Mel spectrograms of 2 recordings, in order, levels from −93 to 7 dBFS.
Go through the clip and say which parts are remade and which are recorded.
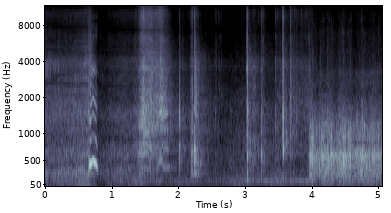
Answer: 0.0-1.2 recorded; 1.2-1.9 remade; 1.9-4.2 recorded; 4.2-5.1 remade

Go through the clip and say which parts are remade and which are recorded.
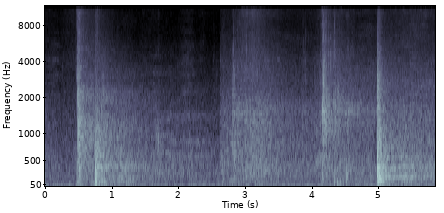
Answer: 0.0-5.9 recorded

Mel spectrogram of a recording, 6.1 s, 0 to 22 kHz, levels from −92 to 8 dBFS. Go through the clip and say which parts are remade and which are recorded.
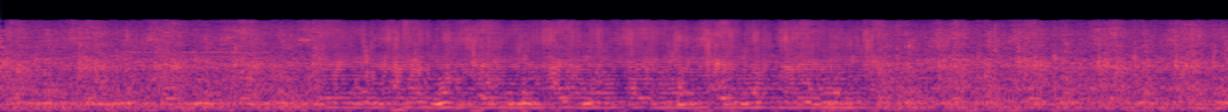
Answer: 0.0-1.6 recorded; 1.6-4.4 remade; 4.4-6.1 recorded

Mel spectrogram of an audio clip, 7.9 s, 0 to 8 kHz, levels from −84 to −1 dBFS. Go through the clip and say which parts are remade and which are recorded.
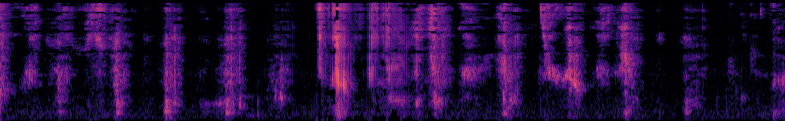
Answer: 0.0-2.9 recorded; 2.9-4.1 remade; 4.1-7.9 recorded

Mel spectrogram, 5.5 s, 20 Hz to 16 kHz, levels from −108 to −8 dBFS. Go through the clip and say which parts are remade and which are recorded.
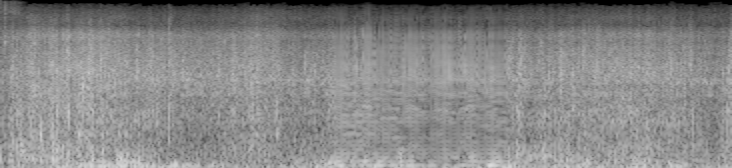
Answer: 0.0-2.5 recorded; 2.5-3.8 remade; 3.8-5.5 recorded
